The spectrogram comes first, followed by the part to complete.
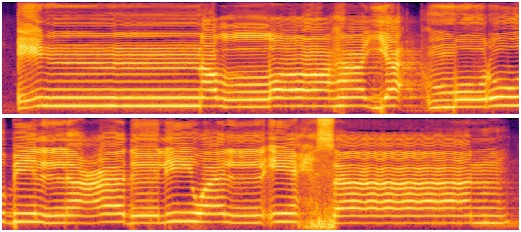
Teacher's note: حمزہ کو نون کے ساتھ، نون کو لفظ اللہ کے ساتھ ملایا، نون پر غنہ کیا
